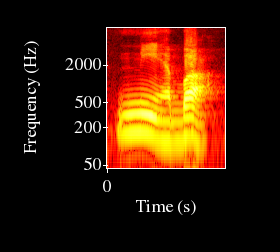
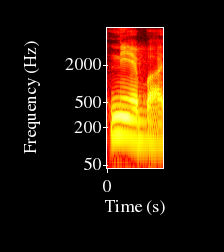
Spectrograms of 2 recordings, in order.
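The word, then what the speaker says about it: небо: neba which means sky there you can see how the word neva is written it's written n a b o whereas the pronunciation is nearby nearby because the stress is on ye that is why the pronunciation of the word neba comes like neva as if the last vowel is ah not o so probably now you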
